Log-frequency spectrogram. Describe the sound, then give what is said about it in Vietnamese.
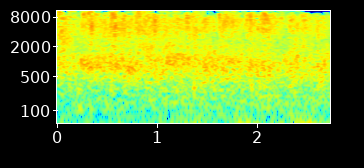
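A crowd of Buddhist followers claps for themselves steadily and densely, a dense crackle of many hands that stays even in loudness for the whole stretch, with no voices rising above it. “Thì thôi giờ xin tự mình tán dương mình bằng tràng pháo tay đi.”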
